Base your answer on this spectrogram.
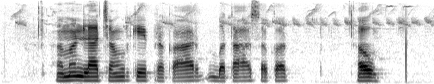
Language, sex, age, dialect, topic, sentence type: Chhattisgarhi, male, 60-100, Western/Budati/Khatahi, agriculture, question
